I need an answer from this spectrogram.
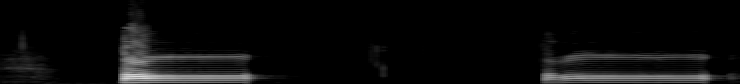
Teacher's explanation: Le ta sort de l'extrémité de la langue en s'appuyant sur la racine des incisives supérieures.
